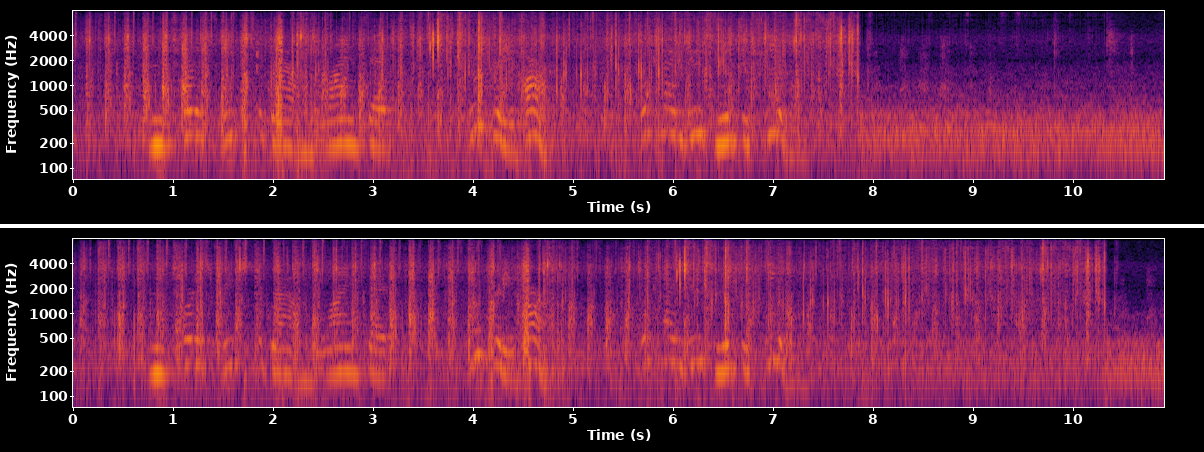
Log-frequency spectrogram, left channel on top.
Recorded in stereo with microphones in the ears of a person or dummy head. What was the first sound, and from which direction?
A woman speaking, 10° right (ahead or behind).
